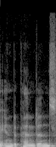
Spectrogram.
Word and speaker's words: independence: You have what's called the syllabic N. So the N sound works as the whole syllable. It acts like a vowel and a consonant together. I've rewritten it here for you with letter I, independence, dence. We're just going to move quickly from the D to the N sound with very little or no vowel, independence, dence.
